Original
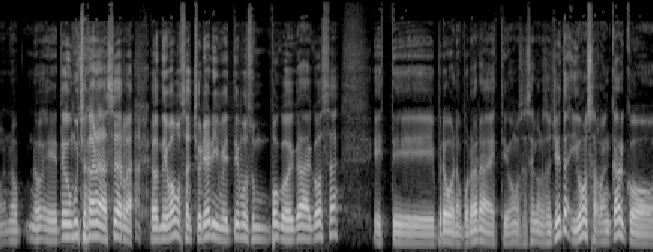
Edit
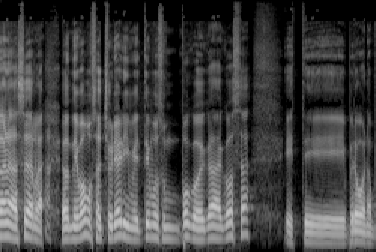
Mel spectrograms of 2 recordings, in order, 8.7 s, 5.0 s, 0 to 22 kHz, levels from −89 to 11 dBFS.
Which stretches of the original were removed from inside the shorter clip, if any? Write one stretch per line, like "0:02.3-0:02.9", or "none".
none

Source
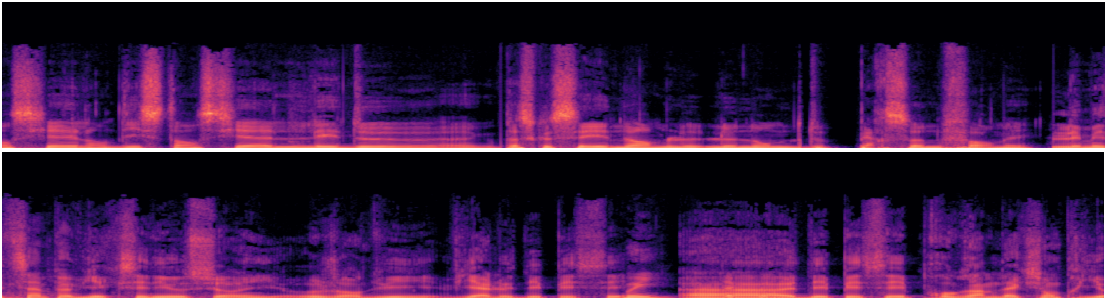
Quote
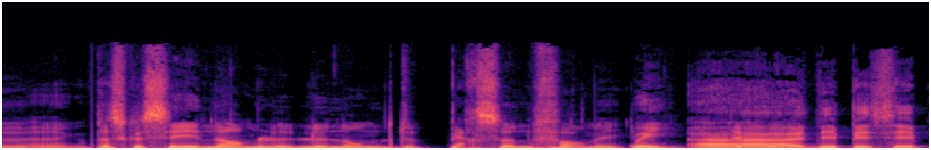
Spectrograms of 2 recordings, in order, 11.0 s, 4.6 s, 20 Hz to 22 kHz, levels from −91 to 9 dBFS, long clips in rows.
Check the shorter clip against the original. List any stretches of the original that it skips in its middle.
0:05.2-0:08.6

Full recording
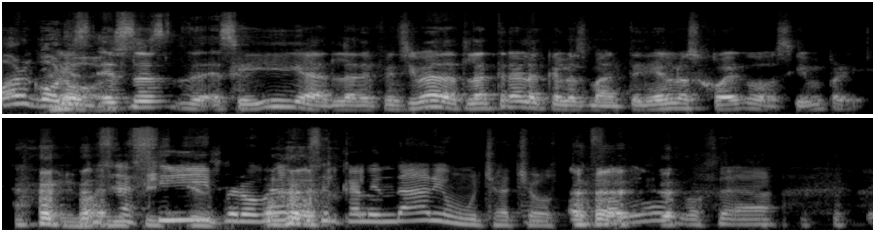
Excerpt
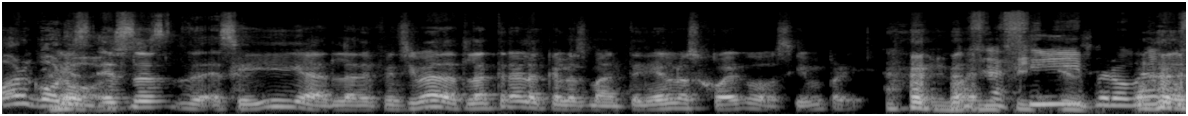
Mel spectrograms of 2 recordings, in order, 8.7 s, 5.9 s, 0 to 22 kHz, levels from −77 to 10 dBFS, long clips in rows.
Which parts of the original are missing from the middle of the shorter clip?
none

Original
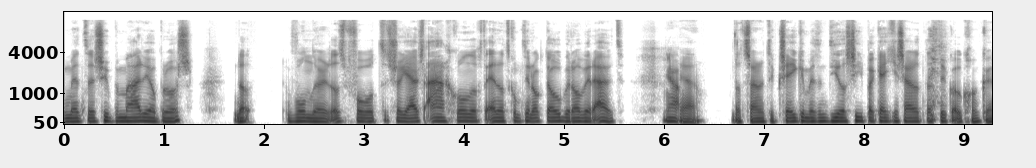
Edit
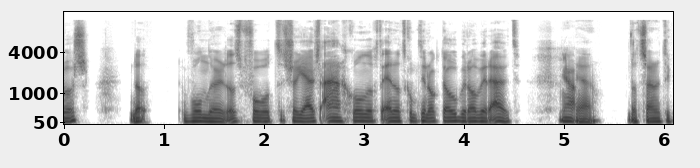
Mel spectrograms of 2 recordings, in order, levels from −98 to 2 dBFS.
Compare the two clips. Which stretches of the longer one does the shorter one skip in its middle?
none

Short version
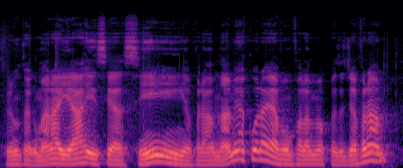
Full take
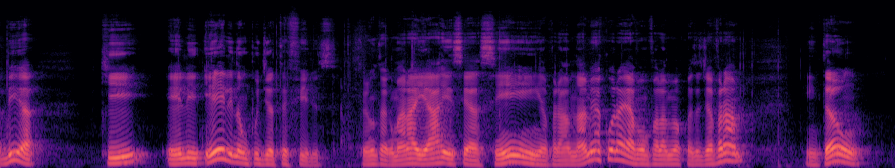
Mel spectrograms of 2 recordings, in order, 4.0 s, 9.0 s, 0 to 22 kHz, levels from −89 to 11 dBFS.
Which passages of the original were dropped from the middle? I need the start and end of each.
none

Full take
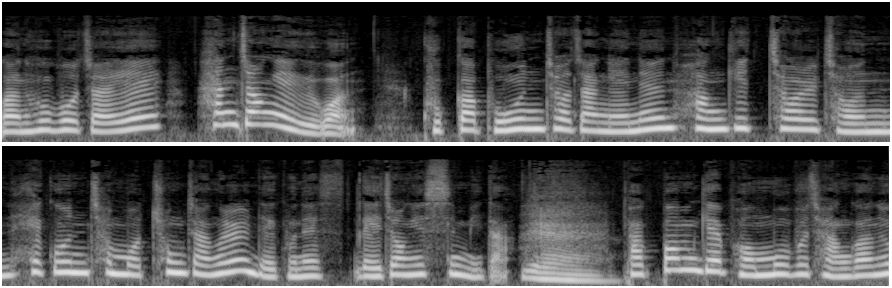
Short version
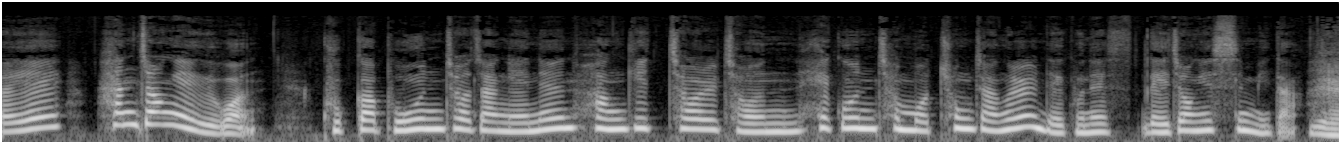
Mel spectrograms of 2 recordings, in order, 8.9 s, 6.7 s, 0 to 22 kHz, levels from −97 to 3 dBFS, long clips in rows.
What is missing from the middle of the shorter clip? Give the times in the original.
none

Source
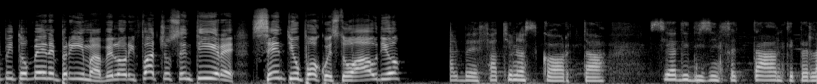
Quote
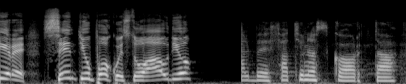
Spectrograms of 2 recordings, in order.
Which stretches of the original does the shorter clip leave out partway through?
none

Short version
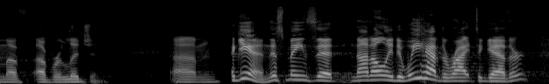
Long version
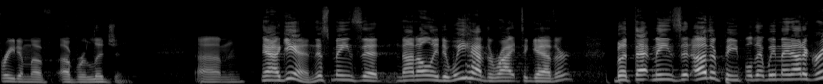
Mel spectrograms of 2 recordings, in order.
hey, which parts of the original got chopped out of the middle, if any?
0:02.6-0:02.8

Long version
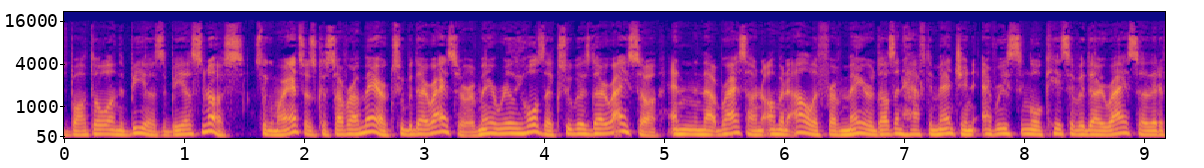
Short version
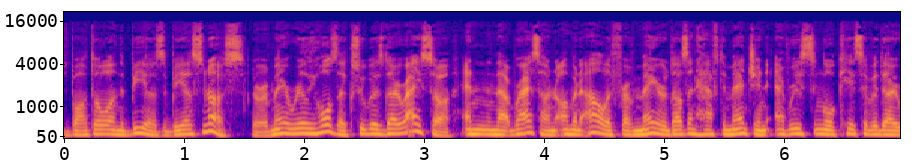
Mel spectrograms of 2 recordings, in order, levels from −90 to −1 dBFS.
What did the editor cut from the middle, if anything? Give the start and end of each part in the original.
0:01.6-0:03.3

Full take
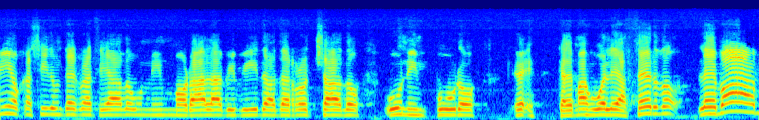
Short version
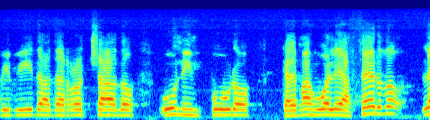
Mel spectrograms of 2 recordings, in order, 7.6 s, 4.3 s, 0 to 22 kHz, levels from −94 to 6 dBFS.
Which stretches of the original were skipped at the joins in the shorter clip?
0:04.9-0:05.4

